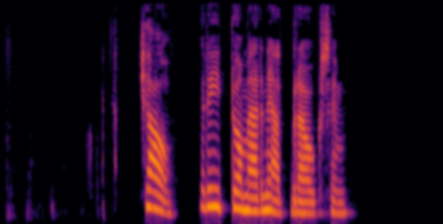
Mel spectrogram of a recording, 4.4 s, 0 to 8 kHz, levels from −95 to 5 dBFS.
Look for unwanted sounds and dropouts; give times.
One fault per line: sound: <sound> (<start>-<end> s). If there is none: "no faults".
no faults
